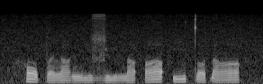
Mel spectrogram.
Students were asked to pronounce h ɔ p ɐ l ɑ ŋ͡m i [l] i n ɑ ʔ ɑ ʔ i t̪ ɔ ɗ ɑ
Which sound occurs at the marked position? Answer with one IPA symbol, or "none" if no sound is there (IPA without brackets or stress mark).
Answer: ɮ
